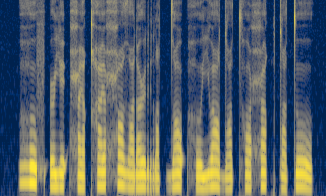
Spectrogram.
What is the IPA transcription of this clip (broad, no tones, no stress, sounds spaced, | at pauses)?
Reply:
ɦ o f ʔ ə˞ j e ʔ ħ e qʰ ə j ħ ə ðˤ ə ɾ ə˞ r e tˤ d̪ ɔ ʔ h o j o dˤ o t̪ʰ ɔ ħ ə˞ q tˤ e t̪ o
